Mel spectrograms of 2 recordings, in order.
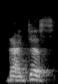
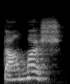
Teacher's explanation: Rajas, there the dental sa. Then tamash, there palatal sha.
